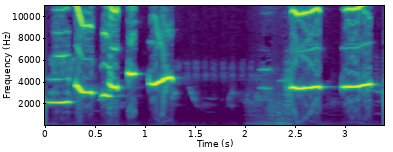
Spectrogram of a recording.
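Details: White-rumped shama song for provoking other shamas: several pure, sustained whistles and sweeps, a silent gap with faint low noise, then two long steady high whistles.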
